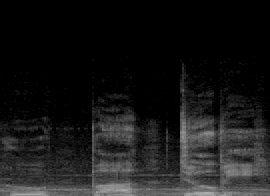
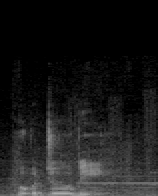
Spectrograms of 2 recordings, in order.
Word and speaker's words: Hoobadooby: i'm just gonna come hoo dooby oh i've been saying that's why they're not responding because i'm saying it wrong hooba doobie yay seriously i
